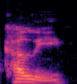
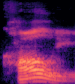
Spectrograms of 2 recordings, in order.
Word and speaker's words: Kali: did yeah I mean because it is spelled the same way and one has a short a that's like the only difference to me Kaleem gotta learn Sanskrit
